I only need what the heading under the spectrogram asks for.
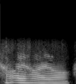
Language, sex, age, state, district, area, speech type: Assamese, female, 30-45, Assam, Majuli, rural, conversation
